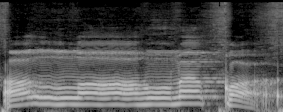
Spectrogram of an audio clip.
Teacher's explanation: ada pantulan qalqalah di situ. Qalqalah sughra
